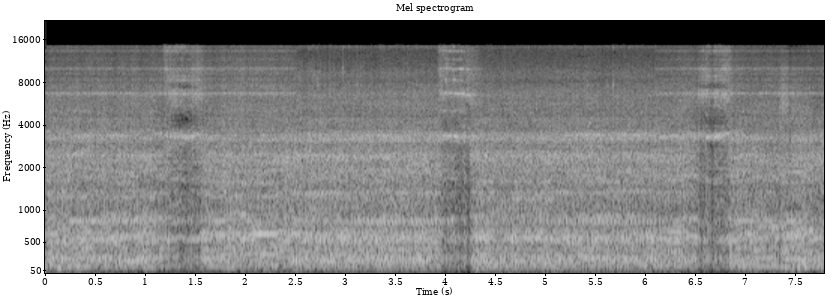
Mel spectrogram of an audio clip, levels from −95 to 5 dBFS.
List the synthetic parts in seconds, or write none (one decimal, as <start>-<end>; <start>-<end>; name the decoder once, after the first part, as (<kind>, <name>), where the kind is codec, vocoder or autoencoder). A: 0.0-2.5 (autoencoder, DAC-VAE); 6.1-7.8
